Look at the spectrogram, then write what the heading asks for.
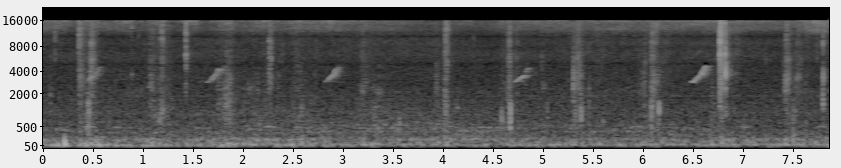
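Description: A small bird gives four short rising chirps, a second or two apart, over footsteps on a dirt path and a low rumble of handling and wind on the microphone.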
